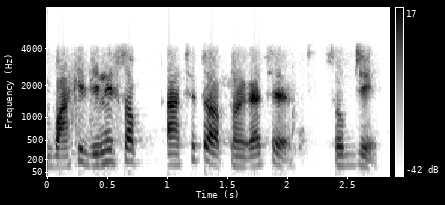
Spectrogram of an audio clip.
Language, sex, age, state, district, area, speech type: Bengali, male, 18-30, West Bengal, Malda, rural, conversation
